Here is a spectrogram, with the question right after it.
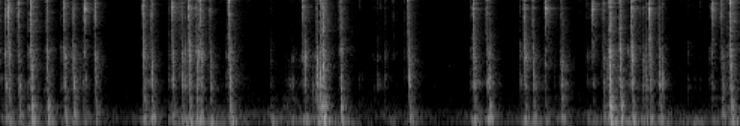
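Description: Fingertips type fast on the keycaps of a full-size pink AUKEY plastic mechanical gaming keyboard with an RGB backlight, clicky blue switches and a hollow case. Bursts of sharp, bright clicks and lower, hollow clacks come in quick runs, with brief pauses between them.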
